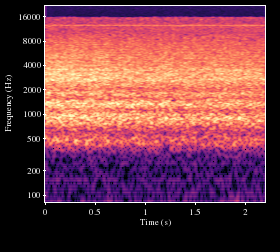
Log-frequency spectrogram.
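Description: Steady stadium crowd noise, an even hiss-like rumble of many distant voices, slowly fading.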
